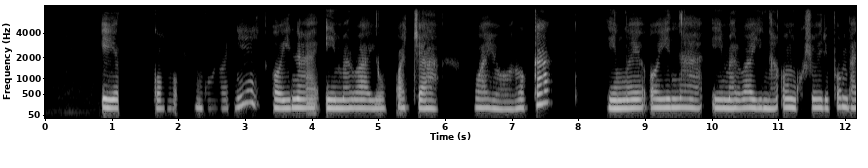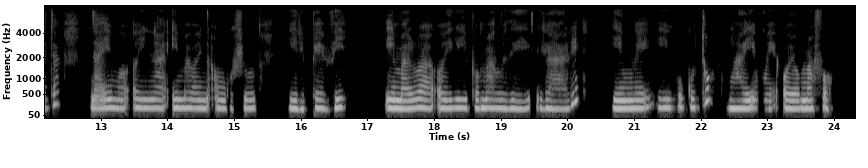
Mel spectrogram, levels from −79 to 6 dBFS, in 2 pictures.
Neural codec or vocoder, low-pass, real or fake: none; 7.2 kHz; real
